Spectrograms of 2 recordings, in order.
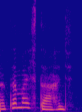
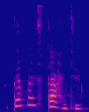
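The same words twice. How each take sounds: First: Said in the usual way. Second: "Até mais tarde" said much higher, falling on "mais"; sing-song high goodbye; high pitched farewell. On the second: Shown as a demonstration.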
